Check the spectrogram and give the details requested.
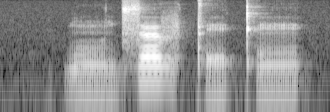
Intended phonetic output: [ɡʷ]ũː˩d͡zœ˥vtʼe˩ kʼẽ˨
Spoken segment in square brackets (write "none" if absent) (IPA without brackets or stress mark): ɓ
